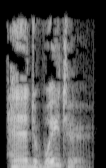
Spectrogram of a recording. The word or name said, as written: headwaiter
